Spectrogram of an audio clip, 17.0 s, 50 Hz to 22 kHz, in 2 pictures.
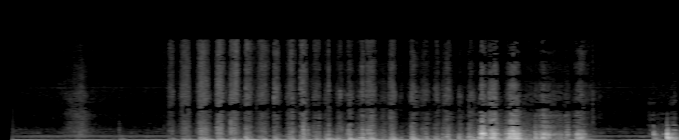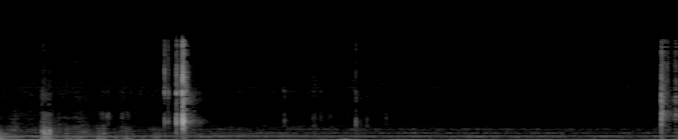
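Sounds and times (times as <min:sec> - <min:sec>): bread knife sawing through crust: 0:02.1 - 0:07.4.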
